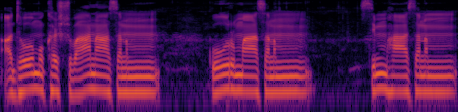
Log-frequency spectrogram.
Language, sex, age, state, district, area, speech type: Sanskrit, male, 18-30, Karnataka, Bellary, rural, spontaneous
